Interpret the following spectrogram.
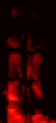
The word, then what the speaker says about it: halcyon: ফার্স্টের উচ্চারণটা কি হবে? হ্যালকিয়ান ডেজ। ওকে, হ্যালকিয়ান।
